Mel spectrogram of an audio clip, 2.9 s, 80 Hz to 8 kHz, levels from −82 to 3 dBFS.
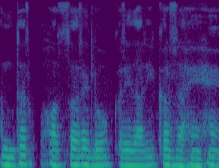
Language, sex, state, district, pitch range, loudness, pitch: Hindi, male, Bihar, Darbhanga, 130-145 Hz, -33 LUFS, 135 Hz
